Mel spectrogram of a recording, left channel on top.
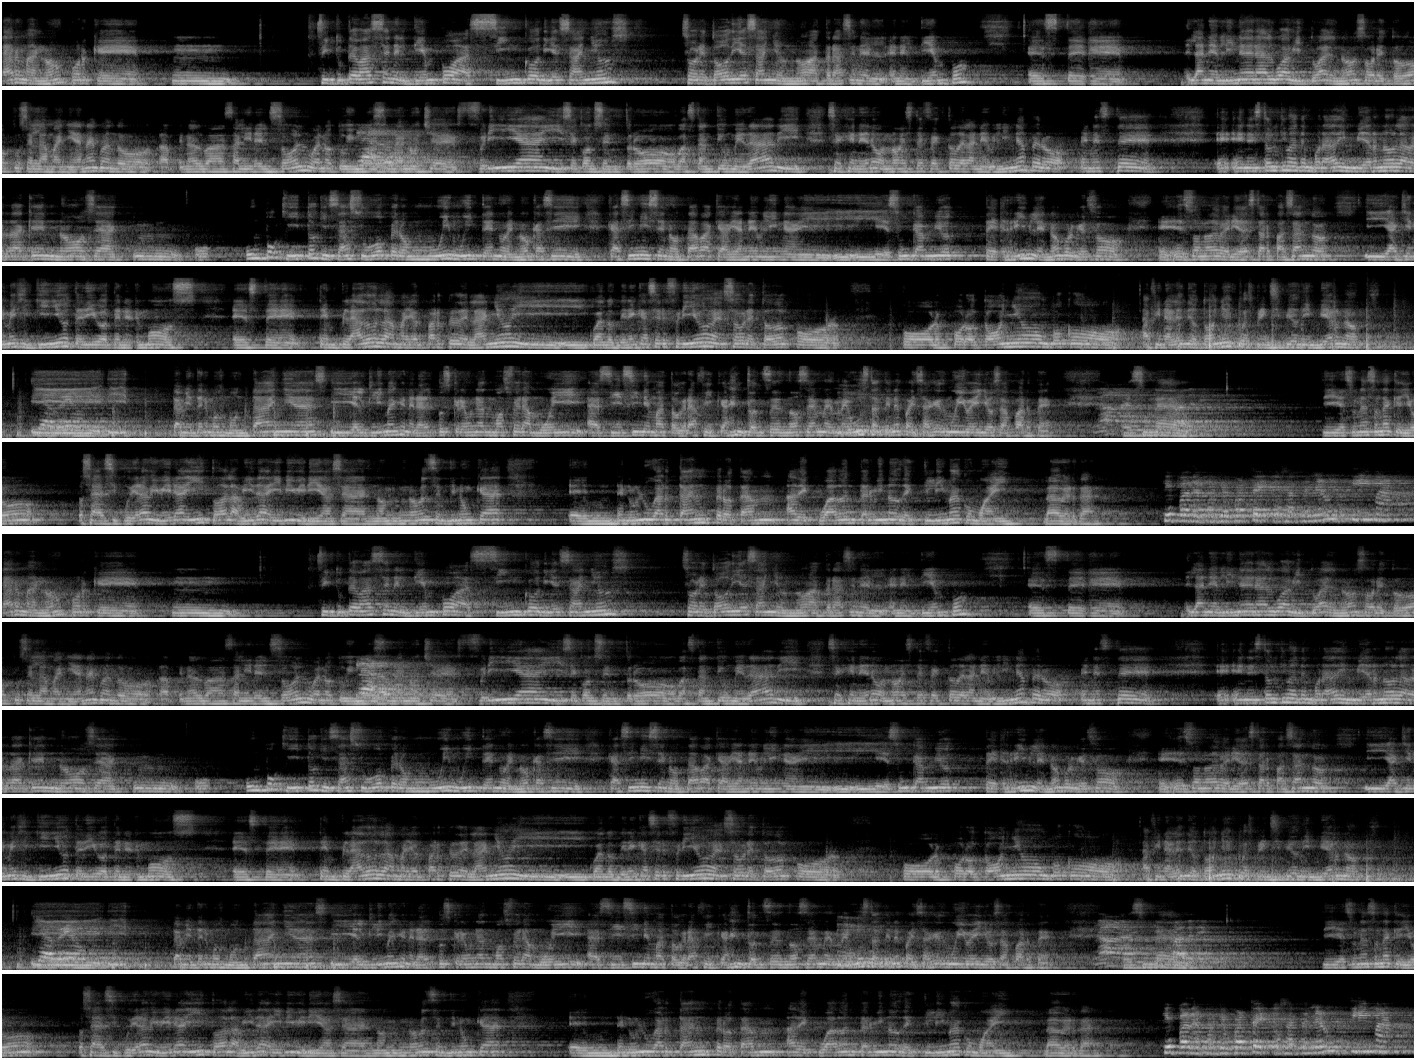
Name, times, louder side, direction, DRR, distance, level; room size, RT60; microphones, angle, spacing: voice 1, 0.0-2.5 3.1-6.3 6.8-11.3 11.8-30.3 30.7-50.8 51.4-56.1 56.8-57.8 58.2-68.4 69.7-71.0 71.4-75.9 76.3-81.6, left 2 dB, 25° left, 0.6 m, -23 dB
voice 2, 17.7-18.1 56.8-57.4 64.8-65.3 67.4-68.6 82.2-84.5, right 2 dB, 50° right, 3.3 m, -23 dB
sound 1, 45.1-45.9 46.2-50.7 51.2-51.3 51.6-52.2 52.4-59.9, equal, 40° left, 2.2 m, -33 dB
27.5 x 21.0 x 7.1 m
head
